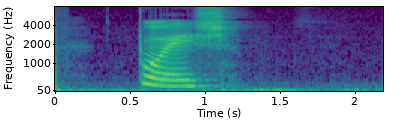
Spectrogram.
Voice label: "Pois", Portuguese

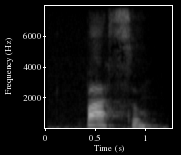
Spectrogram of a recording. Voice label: "Passo", Portuguese

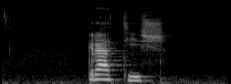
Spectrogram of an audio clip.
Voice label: "Grátis", Portuguese

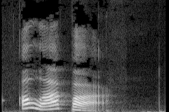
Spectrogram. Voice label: "Olá Pá", Portuguese

